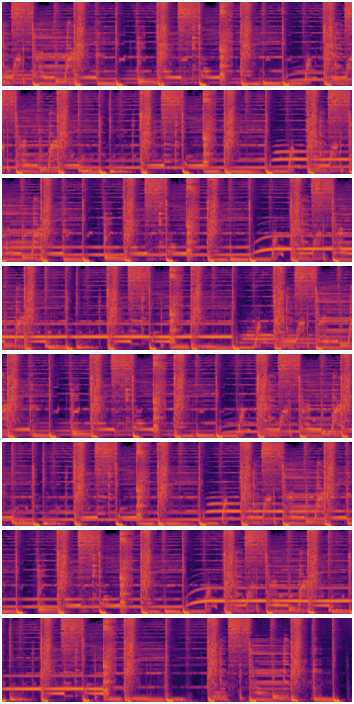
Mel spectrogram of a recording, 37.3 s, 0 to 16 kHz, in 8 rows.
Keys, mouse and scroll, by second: 0.2 middle click, 0.5 click, 0.7 middle click, 0.9 click, 1.2 scroll down 2, 1.3 middle click, 1.5 click, 1.7 middle click, 1.9 click, 2.2 middle click, 2.4 click, 2.6 middle click, 2.8 click, 3.3 middle click, 3.5 click, 3.8 middle click, 4.0 click, 4.4 middle click, 4.5 click, 5.0 middle click, 5.2 click, 5.6 middle click, 5.7 click, 6.1 middle click, 6.4 click, 6.8 middle click, 7.0 click, 7.6 middle click, 7.8 click, 8.2 middle click, 8.4 click, 8.8 middle click, 9.1 click, 9.2 shift+middle click, 9.6 click, 10.1 middle click, 10.6 click, 10.8 shift+middle click, 11.0 scroll up 1, 11.2 click, 11.4 middle click, 11.6 click, 12.0 middle click, 12.2 click, 12.7 middle click, 12.9 click, 13.1 middle click, 13.3 click, 13.7 shift+middle click, 14.0 click, 14.2 middle click, 14.4 click, 14.8 shift+middle click, 15.2-16.5 drag, 16.5 scroll down 1, 16.7-18.2 scroll up 2, 16.9 shift+middle click, 18.2 shift+middle click, 18.4 scroll up 1, 18.7 click, 19.1 middle click, 19.4 f, 19.9 click, 20.4 middle click, 20.7 click, 21.5 middle click, 21.7 click, 22.1 middle click, 22.5 click, 23.2 middle click, 23.5 click, 24.2 middle click, 24.4 scroll up 1, 24.7 click, 25.2 scroll down 2, 25.3 middle click, 25.8 click, 26.6 middle click, 26.8 click, 27.3 shift+middle click, 27.6 click, 28.1 middle click, 28.2 scroll up 1, 28.5 click, 28.9 middle click, 29.2 click, 29.7 middle click, 30.0 click, 30.4 middle click, 30.7 click, 31.2 middle click, 31.4 scroll up 1, 31.6 click, 31.9 scroll down 2, 32.0 middle click, 32.2 click, 32.6 middle click, 33.0 shift+click, 33.5 scroll down 2, 33.6 shift+middle click, 34.0 scroll up 1, 34.1 shift+middle click, 34.5 click, 35.0 shift+middle click, 35.4 click, 35.8 middle click, 36.1 click, 36.8-37.3 middle drag.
